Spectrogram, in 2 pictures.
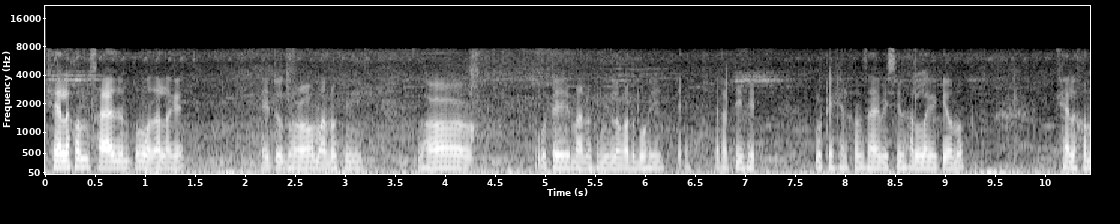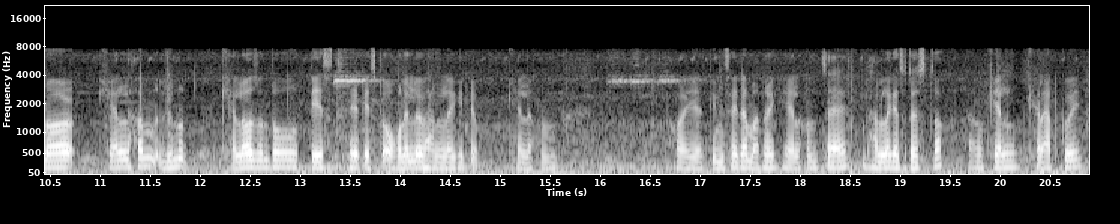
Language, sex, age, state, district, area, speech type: Assamese, male, 18-30, Assam, Lakhimpur, urban, spontaneous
